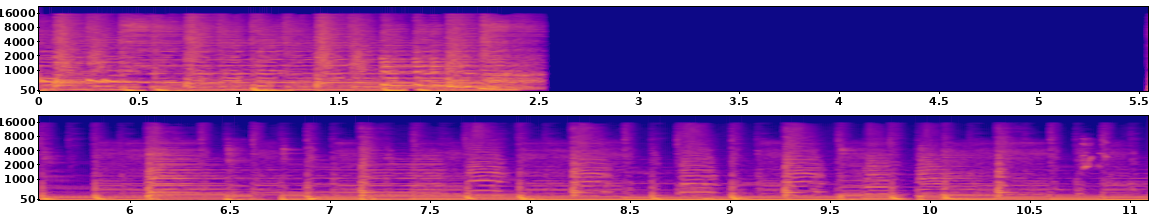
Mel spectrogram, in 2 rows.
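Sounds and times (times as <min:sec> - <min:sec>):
music with steady beat: 0:00.0 - 0:02.5, 0:05.6 - 0:11.0
sustained bass line: 0:05.6 - 0:11.0.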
